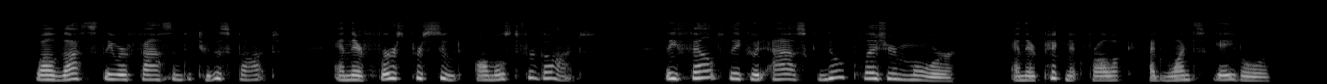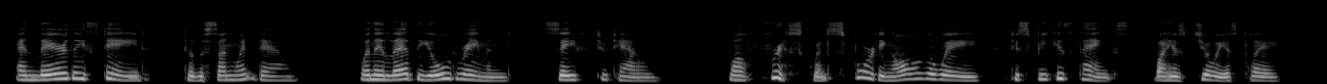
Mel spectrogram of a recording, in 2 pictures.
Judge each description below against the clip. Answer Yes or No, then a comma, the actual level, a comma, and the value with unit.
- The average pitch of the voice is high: Yes, high, 220 Hz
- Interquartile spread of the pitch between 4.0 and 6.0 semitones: Yes, average, 4.3 semitones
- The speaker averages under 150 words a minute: Yes, average, 140 wpm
